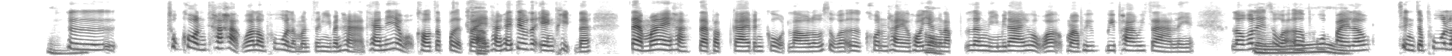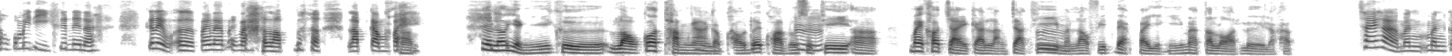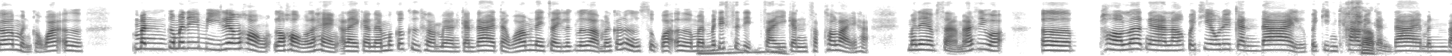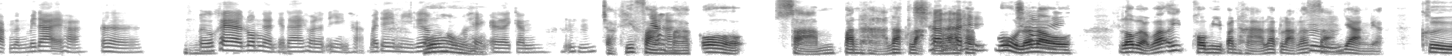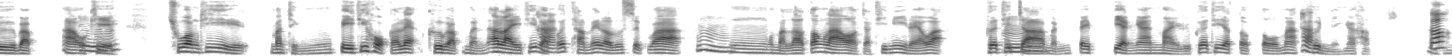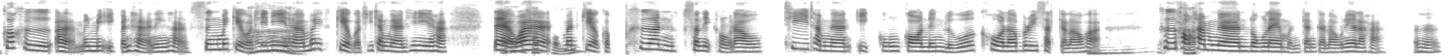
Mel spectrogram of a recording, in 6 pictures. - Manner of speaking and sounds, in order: chuckle; laughing while speaking: "ตั้งตา รับ รับกรรมไป"; laughing while speaking: "ใช่"
- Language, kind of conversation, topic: Thai, podcast, เมื่อไหร่คุณถึงรู้ว่าถึงเวลาต้องลาออกจากงานเดิม?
